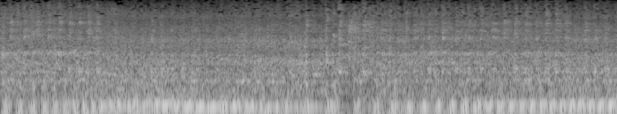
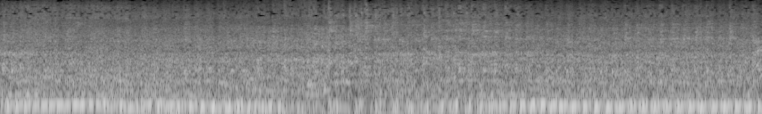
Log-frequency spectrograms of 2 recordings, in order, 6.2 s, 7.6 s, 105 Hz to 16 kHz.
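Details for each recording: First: 1964 Ford 4000 tractor after an electronic ignition conversion replacing the points and condenser, timing set by ear: a low idle that stumbles and misses unevenly as the throttle changes. Owner suspects incorrect ignition timing. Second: 1964 Ford 4000 tractor after electronic ignition conversion and timing adjustment: steady, even low drum with no misses or knocks, firing cleanly; owner feels slight power loss, possibly a bad wire or plug.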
